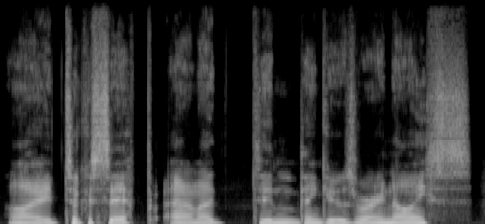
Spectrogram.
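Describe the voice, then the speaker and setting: A man's voice: mid-range voice, little pitch movement, a little slow, smooth, no echo, clean studio sound. A man co-hosting a casual podcast, giving blunt opinions in a conversational way with some swearing. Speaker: podcast co-host. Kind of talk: casual movie discussion.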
